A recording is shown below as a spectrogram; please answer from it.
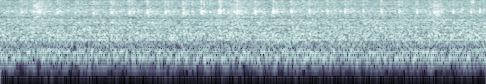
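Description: Faint, steady background hiss with a low hum: room tone, with no event in it.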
